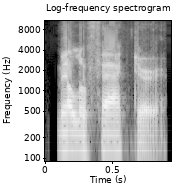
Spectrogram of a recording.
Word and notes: malefactor: American English

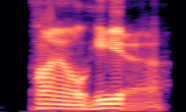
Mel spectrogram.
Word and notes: pyorrhoea: British English

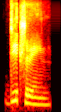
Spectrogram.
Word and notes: detrain: Indian

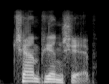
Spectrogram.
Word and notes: championship: British English

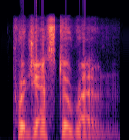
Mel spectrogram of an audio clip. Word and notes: progesterone: British English

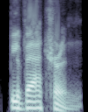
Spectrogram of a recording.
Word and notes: bevatron: American English

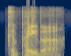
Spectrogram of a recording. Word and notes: copaiba: British English

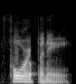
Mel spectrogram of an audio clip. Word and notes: fourpenny: American English

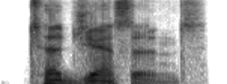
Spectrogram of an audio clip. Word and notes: Turgescent: British English

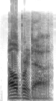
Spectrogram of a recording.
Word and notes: albata: American English

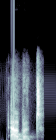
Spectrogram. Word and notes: abbot: Indian

